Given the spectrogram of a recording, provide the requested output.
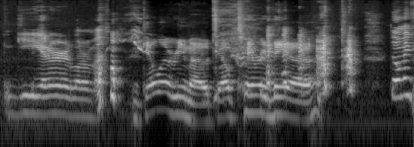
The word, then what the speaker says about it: Guillermo: Guillermo. You have to pronounce every single letter. Guillermo.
